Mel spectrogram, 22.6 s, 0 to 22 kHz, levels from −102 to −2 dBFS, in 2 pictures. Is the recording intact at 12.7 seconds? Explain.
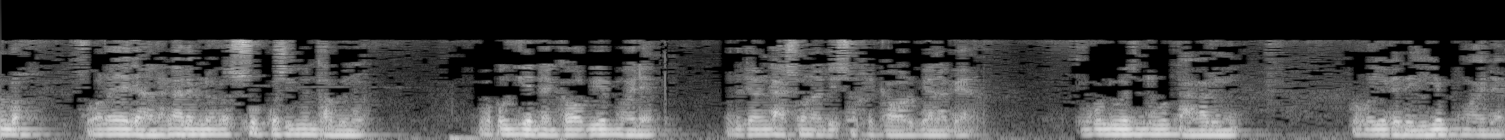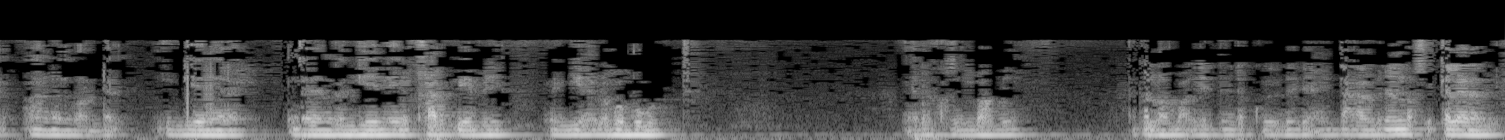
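No. From 12.69 to 12.88 s a loud pop, a sharp double pop about 15 dB above the speech, cuts through; it is likely a voltage glitch, such as a plug or switch transient. Throughout, the speech is dull and smeared with nothing above 7.7 kHz, likely from heavy AAC compression, which fits a low bitrate around 16 kbps.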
